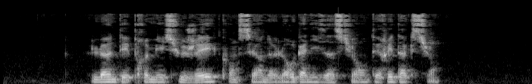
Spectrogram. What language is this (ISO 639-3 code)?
fra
